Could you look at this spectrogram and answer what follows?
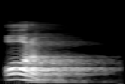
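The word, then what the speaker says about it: hora: Ora. Aí ora é o contrário, ó. Eu tenho 4 letras e 3 fonemas. Olhe que esse H aqui, ó, eu não pronuncio.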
